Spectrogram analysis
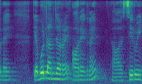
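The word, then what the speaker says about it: Keibul Lamjao: Next number 8 cable, ये काबुल नहीं, केबुल लामजाओ। बताइए केबुल लामजाओ रहे, असल में ये स्पेलिंग भी गलत रहे, ये होने वाला है केबुल KEIVUL।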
